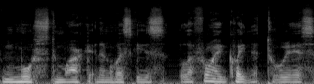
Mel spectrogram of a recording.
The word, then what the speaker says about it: Laphroaig: mind seeing so themselves laphroaig pronounced laphroaig is an all malt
